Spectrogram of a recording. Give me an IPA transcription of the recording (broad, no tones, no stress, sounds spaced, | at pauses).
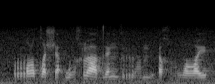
r ɔ dˤ ɛ ʃ a ʔ w e̤ χ ɭ aː d̪ ɛ ŋ ɡ ɯ r a̤ m e̤ ʔ ɛ χ a̤ ðˤ e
